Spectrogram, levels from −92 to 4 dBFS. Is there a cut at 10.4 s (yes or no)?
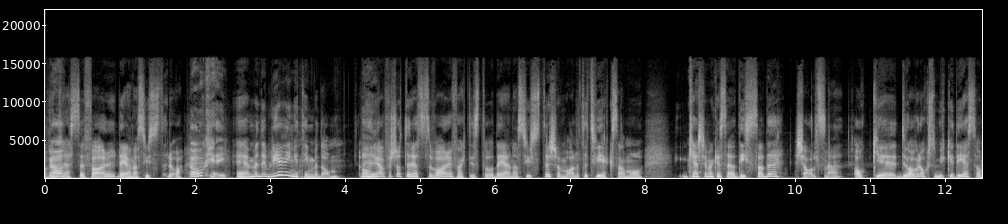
yes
